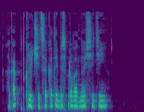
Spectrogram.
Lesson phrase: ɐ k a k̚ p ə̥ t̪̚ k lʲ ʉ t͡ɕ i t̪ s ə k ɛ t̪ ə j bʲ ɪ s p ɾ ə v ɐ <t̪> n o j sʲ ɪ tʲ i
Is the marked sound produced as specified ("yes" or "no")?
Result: no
